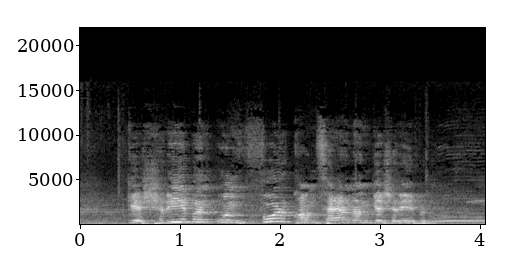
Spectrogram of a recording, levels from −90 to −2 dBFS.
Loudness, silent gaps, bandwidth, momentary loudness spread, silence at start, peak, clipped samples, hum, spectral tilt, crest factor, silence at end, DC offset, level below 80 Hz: -17 LUFS; none; 12 kHz; 13 LU; 0 s; -2 dBFS; under 0.1%; none; -5.5 dB/octave; 16 dB; 0 s; under 0.1%; -44 dBFS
